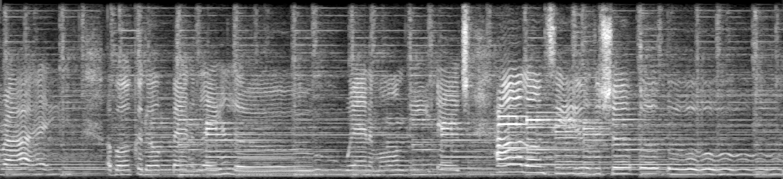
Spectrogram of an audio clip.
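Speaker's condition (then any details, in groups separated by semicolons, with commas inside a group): No condition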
